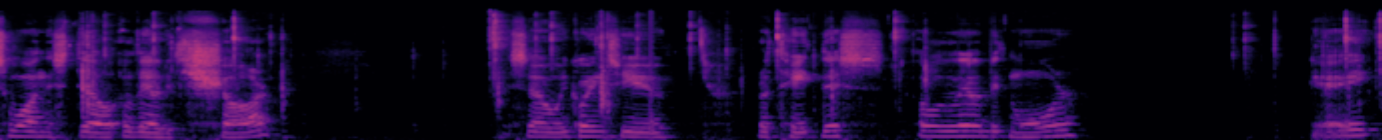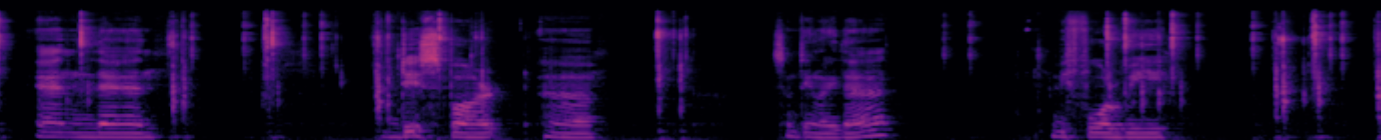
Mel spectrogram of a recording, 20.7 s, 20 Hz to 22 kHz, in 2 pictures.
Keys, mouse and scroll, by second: 0.7 click, 1.4 middle click, 2.2 scroll up 2, 3.1 middle drag, 3.4-4.0 scroll down 1, 4.0 ctrl+alt+shift+click, 4.7 click, 5.4-6.7 middle drag, 6.7 r, 9.5-11.8 middle drag, 11.8 click, 13.3-15.3 middle drag, 15.3 r, 17.9 scroll down 2, 18.1-19.3 middle drag, 19.3 ctrl+alt+shift+click, 20.3 ctrl+alt+shift+click.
